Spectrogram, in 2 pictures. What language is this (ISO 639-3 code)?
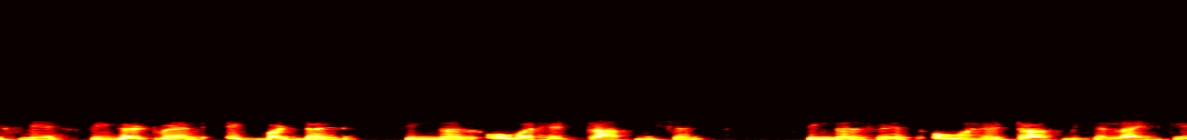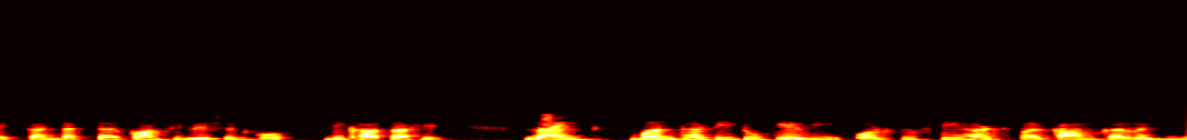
hin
